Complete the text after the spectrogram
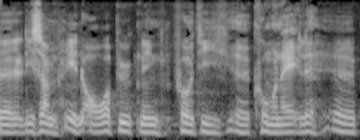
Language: Danish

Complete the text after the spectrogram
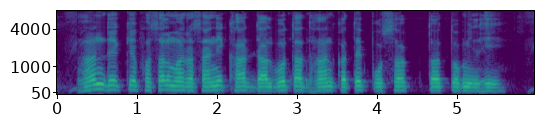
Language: Chhattisgarhi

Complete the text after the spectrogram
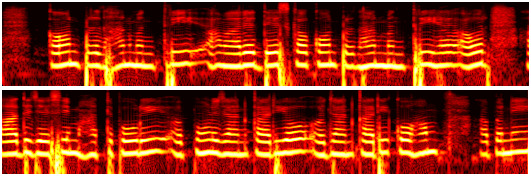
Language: Hindi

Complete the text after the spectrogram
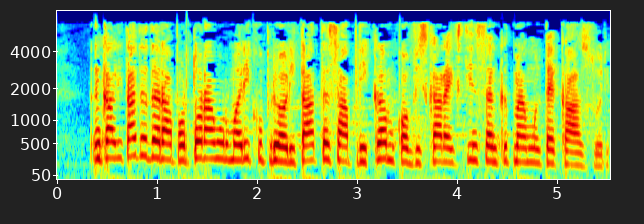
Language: Romanian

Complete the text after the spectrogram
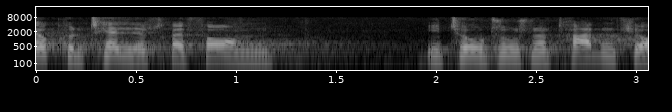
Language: Danish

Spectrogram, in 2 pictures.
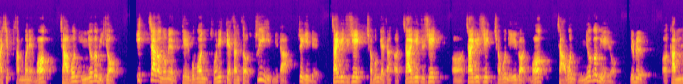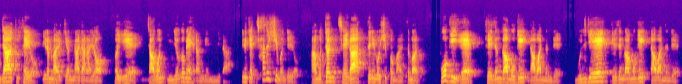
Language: Korean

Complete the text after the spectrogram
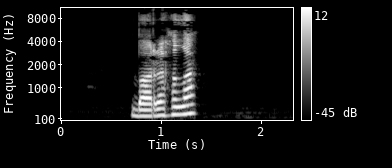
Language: Bashkir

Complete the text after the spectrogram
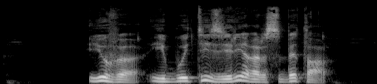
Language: Kabyle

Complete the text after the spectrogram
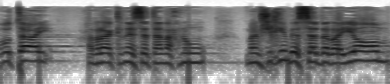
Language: Hebrew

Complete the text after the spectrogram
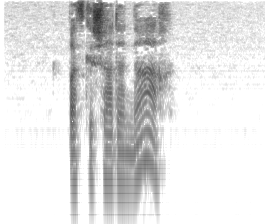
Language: German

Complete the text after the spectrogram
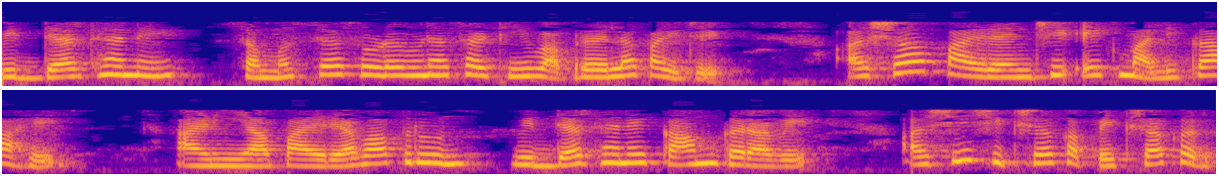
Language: Marathi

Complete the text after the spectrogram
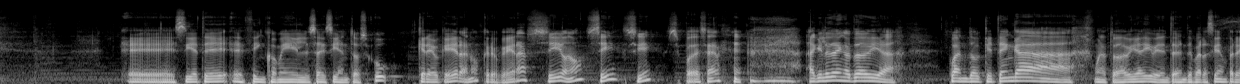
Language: Spanish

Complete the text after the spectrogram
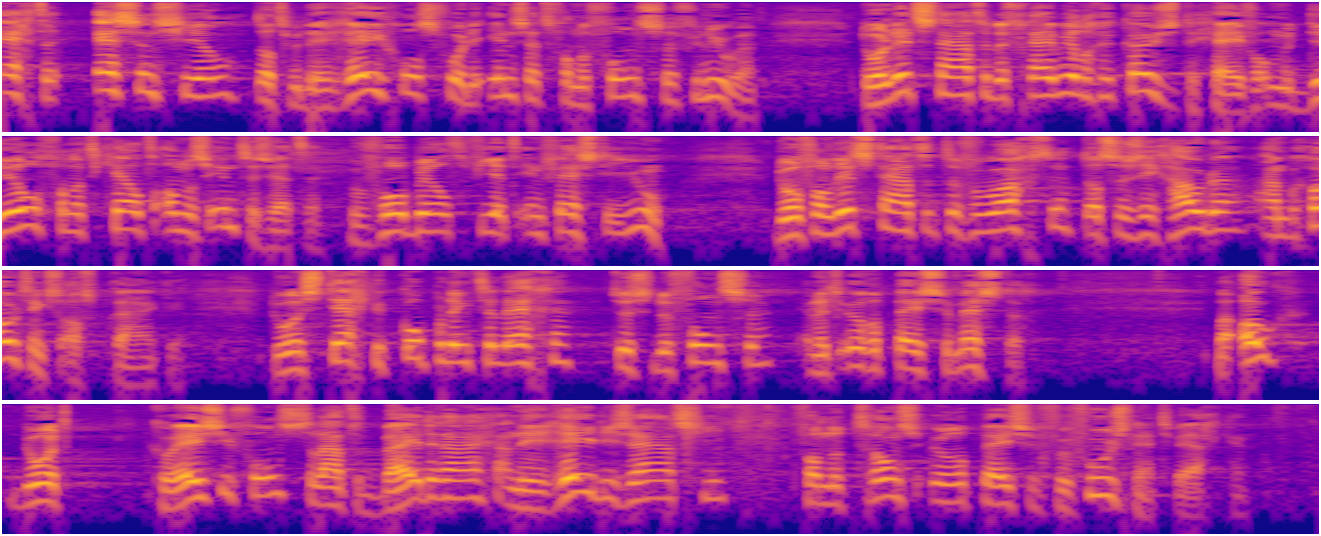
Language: Dutch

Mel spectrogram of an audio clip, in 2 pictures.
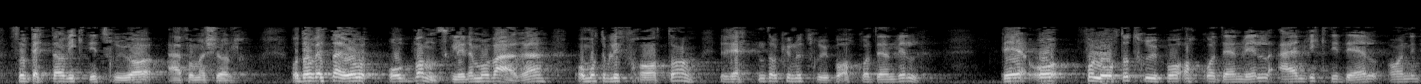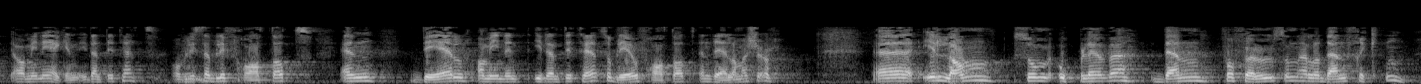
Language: Norwegian Nynorsk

